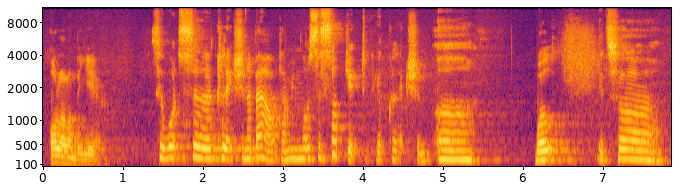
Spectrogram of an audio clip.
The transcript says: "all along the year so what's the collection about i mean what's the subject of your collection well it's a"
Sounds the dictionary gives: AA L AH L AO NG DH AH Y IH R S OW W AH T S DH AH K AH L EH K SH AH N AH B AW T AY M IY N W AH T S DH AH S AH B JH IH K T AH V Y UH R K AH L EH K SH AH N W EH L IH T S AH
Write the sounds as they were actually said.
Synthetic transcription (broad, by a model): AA L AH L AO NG DH AH Y IH R S OW W AH T S DH AH K AH L EH K SH AH N AH B AW T AY M IY N W AH T S DH AH S AH B JH IH K T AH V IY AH K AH L EH K SH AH N W EH L IH T S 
